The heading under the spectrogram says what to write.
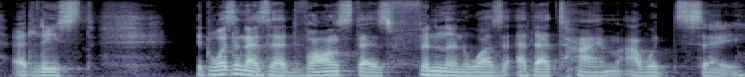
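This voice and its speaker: A man speaks with a fairly low pitch and vocal fry. His intonation stays fairly even. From South Africa. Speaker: podcast host. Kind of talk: casual interview chat.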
